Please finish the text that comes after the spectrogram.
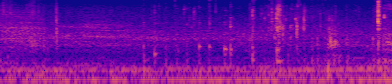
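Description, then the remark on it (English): Water is poured for a drink during a water break, over a steady low hum, with small splashes and clinks scattered through the pour, fairly quiet, and no one speaking. “Water break, sorry.”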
